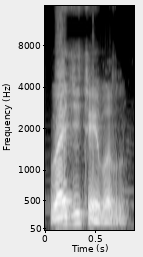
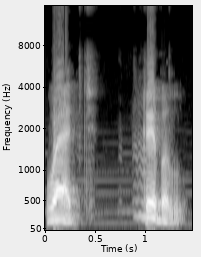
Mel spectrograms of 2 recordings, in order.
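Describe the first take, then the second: First: The word is said with four full syllables. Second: The word is said with three syllables, middle dropped. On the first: The speaker calls it wrong. "अक्सर लोग इसको pronounce करते हैं वेजिटेबल" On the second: The speaker calls it right. "आपने कहना है वेज टेबल"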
